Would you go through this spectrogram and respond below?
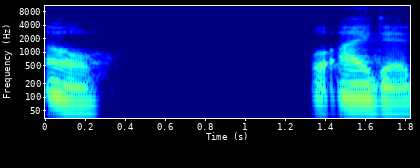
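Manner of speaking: put-on soft, low, quiet, heartbroken tone. Speaker retelling a woman's answer on a phone call, imitating a brokenhearted woman. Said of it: "she's brokenhearted".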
